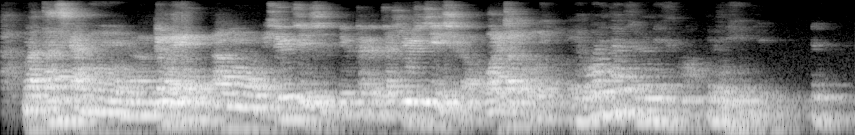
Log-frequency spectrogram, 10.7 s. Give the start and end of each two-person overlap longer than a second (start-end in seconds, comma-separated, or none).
none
